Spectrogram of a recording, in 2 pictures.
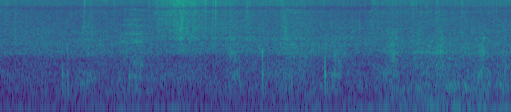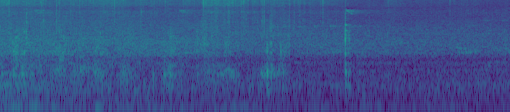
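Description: Ground tomato paste sizzling in hot oil and onion-ginger-garlic paste in a clay pot, stirred and scraped with a wooden spatula. The sizzle is loudest about two seconds in and eases off near the end.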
